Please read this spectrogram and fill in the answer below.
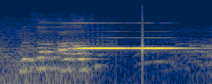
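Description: Public-address microphone feedback: a steady single-pitched whistle that swells about half a second in and holds for over a second, with a sharp click in the middle of it.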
